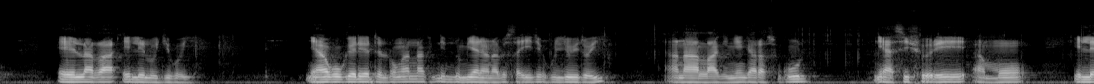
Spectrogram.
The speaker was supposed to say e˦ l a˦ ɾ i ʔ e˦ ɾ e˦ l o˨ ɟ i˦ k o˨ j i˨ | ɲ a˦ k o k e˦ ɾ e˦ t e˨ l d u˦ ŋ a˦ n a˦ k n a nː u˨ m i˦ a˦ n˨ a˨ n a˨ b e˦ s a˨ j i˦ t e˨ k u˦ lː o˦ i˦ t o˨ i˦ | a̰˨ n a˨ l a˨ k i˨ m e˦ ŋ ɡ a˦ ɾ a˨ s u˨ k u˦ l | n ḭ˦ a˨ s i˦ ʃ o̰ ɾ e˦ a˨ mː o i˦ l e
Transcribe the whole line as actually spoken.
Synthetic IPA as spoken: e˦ l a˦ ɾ a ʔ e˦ l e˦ l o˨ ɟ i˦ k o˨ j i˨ | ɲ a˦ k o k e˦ ɾ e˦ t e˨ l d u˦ ŋ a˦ n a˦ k n i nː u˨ m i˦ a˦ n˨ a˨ n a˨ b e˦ s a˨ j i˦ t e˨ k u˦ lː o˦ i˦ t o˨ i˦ | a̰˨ n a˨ l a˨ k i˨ ɲ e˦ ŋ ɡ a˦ ɾ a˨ s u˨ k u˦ l | n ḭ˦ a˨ s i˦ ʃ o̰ ɾ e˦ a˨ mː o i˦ l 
